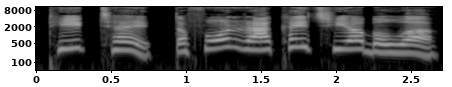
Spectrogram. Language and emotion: Maithili, neutral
